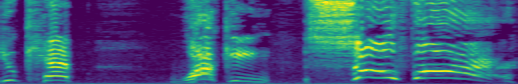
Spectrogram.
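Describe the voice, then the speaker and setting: A woman speaks with an American accent at an extremely high pitch, her pitch swinging very widely. Noticeable background noise is present. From US suburbs. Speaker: singer. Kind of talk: heated rant. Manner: soft-spoken.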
